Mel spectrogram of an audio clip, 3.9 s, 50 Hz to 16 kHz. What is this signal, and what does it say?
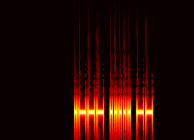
Morse code, heard as a keyed tone, about 27 wpm, 700 Hz. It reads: J5M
